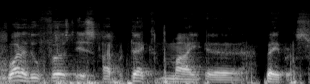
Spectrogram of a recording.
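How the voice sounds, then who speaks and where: A man talks at a fairly slow pace with ordinary pitch variation. He speaks in a Dutch accent. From Netherlands. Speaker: independent researcher, video blogger. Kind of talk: casual video talk explaining a theory.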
